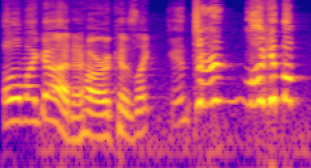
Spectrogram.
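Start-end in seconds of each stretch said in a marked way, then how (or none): 0.0-0.6 mock shock. Kosaka shocked. 1.3-2.2 very high, loud call to look at the fire; cartoonish shriek about the fire; high mock shout. Haruka pointing at fire.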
